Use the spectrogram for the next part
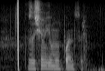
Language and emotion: Russian, neutral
